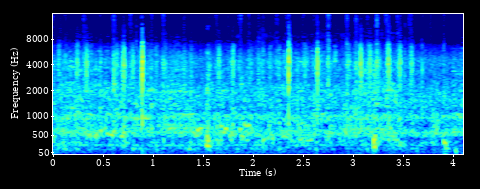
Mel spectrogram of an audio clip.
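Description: Scissors snipping through corrugated cardboard, a run of sharp irregular clicks, with a pigeon cooing in the background.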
